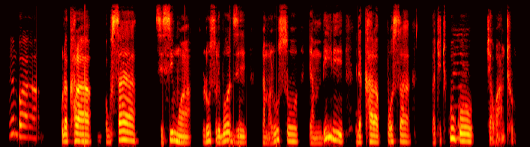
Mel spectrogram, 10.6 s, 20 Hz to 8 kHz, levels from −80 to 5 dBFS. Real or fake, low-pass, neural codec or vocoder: real; 7.2 kHz; none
